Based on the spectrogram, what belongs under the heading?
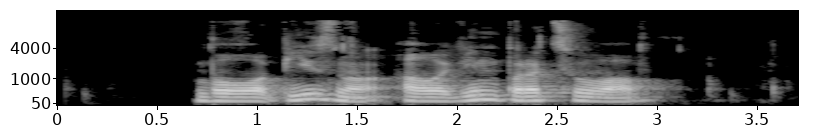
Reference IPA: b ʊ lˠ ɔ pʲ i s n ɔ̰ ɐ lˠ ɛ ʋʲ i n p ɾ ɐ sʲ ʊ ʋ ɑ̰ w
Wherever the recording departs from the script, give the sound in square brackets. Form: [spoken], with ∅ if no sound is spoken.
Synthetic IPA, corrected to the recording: b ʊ lˠ ɔ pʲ i [z] n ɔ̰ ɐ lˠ ɛ ʋʲ i n p ɾ ɐ [t͡sʲ] ʊ ʋ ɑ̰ w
